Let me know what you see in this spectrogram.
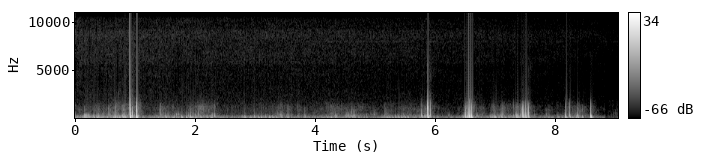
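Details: Simulated stomach-growling roleplay (F4A) of lying on a woman's stomach as she works at a computer; her own naturally loud stomach gives low gurgling rumbles with scattered sharper pops and squeaks: normal borborygmi.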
